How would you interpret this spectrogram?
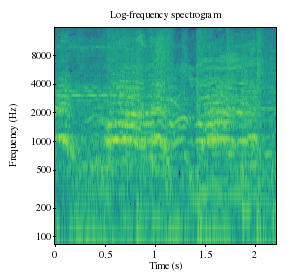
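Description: A crowd of female fans of a Colombian singer shouts and cheers outside the Hotel Sheraton Miramar during the 50th Viña del Mar International Song Festival, a loud, dense, steady wash of many high-pitched voices overlapping, with no single voice standing out.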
